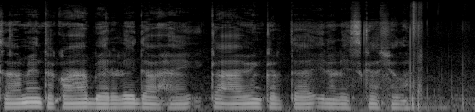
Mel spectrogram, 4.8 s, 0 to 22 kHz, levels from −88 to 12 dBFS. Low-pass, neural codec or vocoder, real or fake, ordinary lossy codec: none; none; real; none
